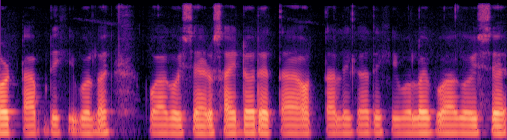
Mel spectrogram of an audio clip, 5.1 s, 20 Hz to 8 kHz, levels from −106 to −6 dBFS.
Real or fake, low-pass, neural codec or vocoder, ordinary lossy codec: real; 7.2 kHz; none; none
